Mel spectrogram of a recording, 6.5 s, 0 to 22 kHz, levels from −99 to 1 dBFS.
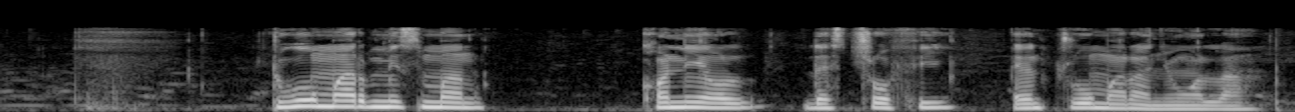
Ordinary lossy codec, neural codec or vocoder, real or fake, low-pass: none; none; real; none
